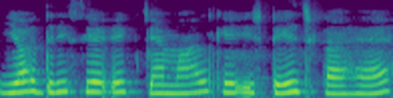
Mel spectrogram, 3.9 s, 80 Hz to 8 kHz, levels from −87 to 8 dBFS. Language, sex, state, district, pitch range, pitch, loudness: Hindi, female, Jharkhand, Garhwa, 245-290 Hz, 275 Hz, -15 LUFS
